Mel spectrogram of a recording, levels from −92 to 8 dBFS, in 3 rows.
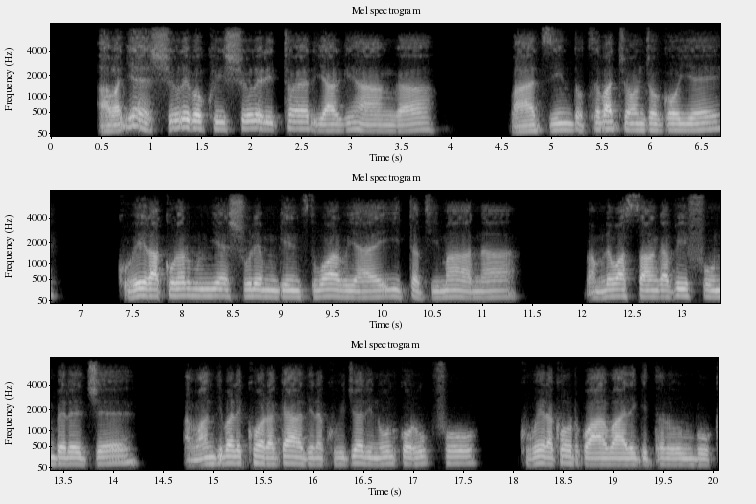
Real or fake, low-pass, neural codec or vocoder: fake; 7.2 kHz; codec, 16 kHz, 0.4 kbps, LongCat-Audio-Codec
